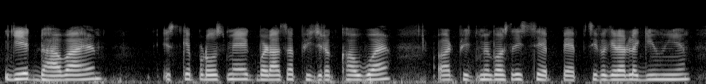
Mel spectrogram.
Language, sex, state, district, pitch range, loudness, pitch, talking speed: Hindi, female, Uttar Pradesh, Lalitpur, 215-235 Hz, -17 LUFS, 225 Hz, 195 wpm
